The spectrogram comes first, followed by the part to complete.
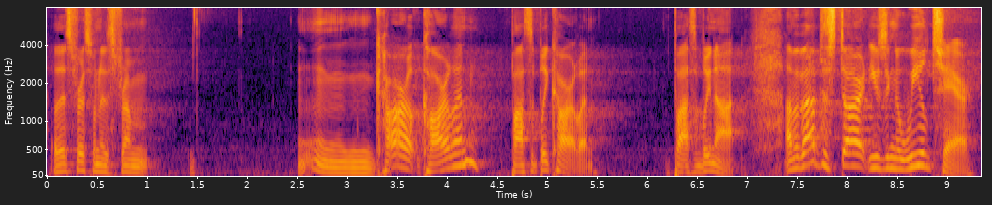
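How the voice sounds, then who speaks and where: This American podcast host, a man in his late thirties, performs on stage for a live audience, spinning self-mocking stories punctuated by frequent laughter. His mid-range voice swoops wildly in pitch, and he speaks a little slowly.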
